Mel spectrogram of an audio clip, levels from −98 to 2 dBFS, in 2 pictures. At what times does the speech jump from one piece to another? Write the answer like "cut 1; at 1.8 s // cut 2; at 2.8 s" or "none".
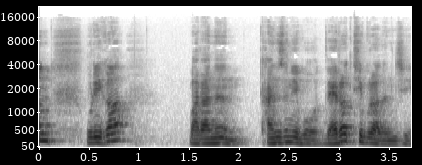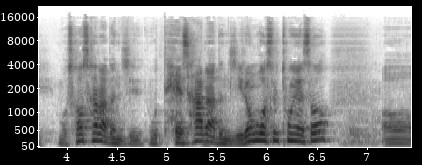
none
